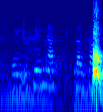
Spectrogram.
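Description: A dog barking: faint sounds for most of the moment, then a sudden loud bark just before the end.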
